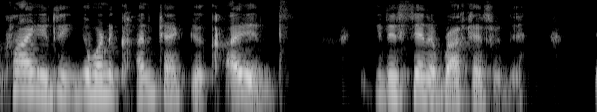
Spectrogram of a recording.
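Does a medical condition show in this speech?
Yes: cerebral palsy; from birth.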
